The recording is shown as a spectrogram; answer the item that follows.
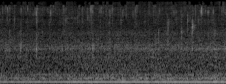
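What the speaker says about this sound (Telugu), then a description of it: "ఇప్పుడు మనం గ్రేవీకి సరిపడా వాటర్ వేసుకుంటాం." Water is poured into fish curry gravy in a pan, a steady close rush with a faint sizzle over a constant low hum.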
